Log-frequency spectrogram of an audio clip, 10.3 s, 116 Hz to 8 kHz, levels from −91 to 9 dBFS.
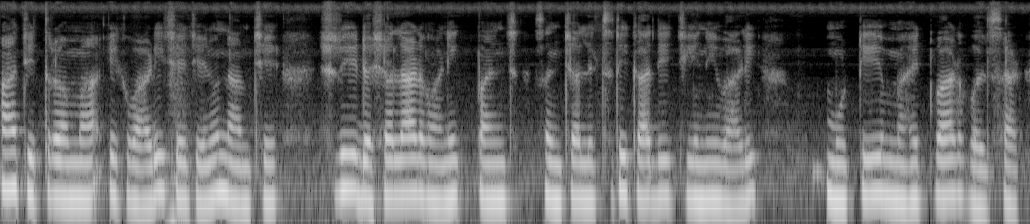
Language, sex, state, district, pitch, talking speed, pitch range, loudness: Gujarati, female, Gujarat, Valsad, 190 Hz, 110 wpm, 180-195 Hz, -14 LUFS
